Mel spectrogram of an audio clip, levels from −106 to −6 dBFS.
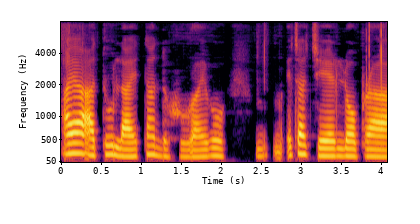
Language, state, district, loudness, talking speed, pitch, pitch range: Idu Mishmi, Arunachal Pradesh, Lower Dibang Valley, -18 LUFS, 130 wpm, 155 Hz, 150-185 Hz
